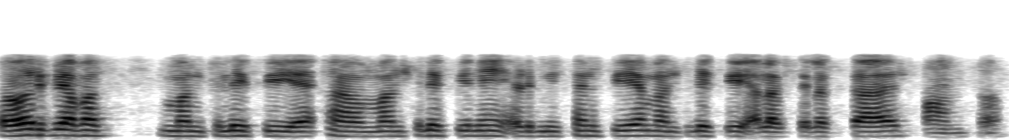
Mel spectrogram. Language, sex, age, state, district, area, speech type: Hindi, male, 18-30, Uttar Pradesh, Mau, rural, conversation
